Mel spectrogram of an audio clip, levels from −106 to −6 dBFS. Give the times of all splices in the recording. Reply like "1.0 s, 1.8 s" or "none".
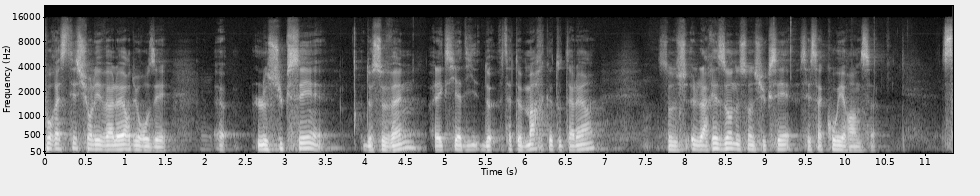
2.6 s, 4.8 s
